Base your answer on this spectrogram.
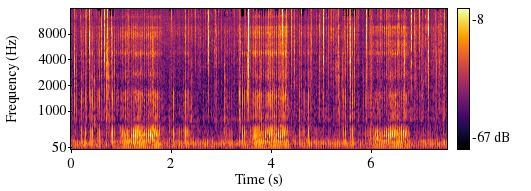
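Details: A sleeping cat purrs beside a crackling fireplace in a cozy spring setting; low rumbling purr swells in bursts roughly every two and a half seconds, with fire pops and snaps crackling throughout.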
